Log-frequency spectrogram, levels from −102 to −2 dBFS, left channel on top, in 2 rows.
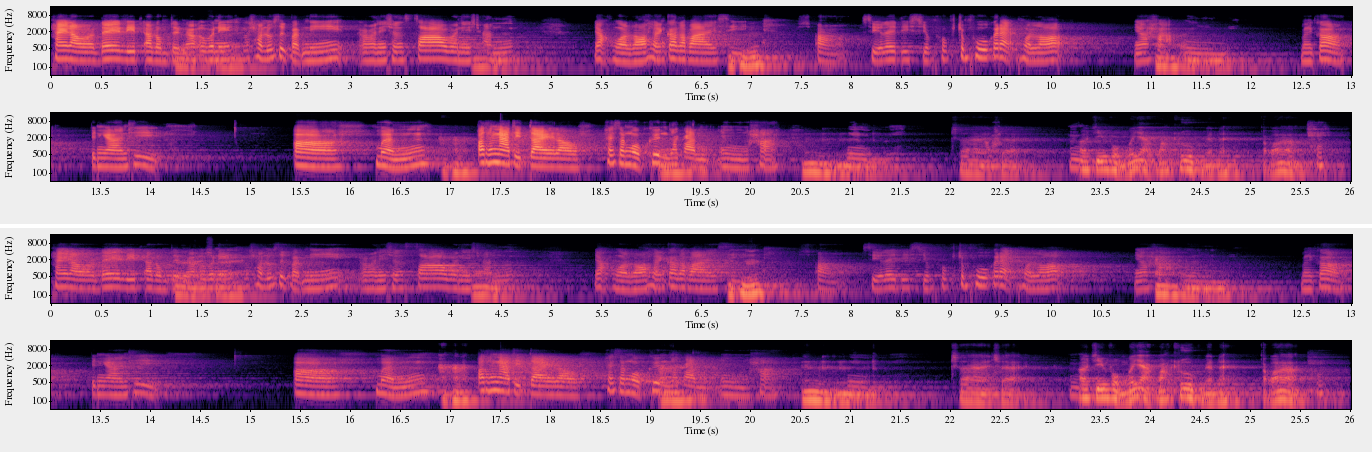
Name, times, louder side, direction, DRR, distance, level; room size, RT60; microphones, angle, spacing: voice 1, 0.0-4.6 5.4-7.1 7.7-10.1 10.8-11.8 12.5-13.0 13.4-14.1 15.4-16.8 17.3-20.3 21.0-21.5 22.4-22.5 23.2-23.4, left 7 dB, 40° left, 15 dB, 0.4 m, -32 dB
voice 2, 1.2-1.9 4.2-4.7 6.8-7.2 11.0-11.8 16.9-17.2 19.1-19.6 20.5-21.3 22.0-22.8 23.3-24.9 25.1-25.5, right 3 dB, 45° right, 11 dB, 0.7 m, -37 dB
13.0 x 8.7 x 8.5 m, 2.5 s
head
